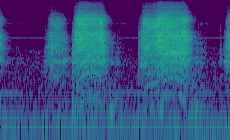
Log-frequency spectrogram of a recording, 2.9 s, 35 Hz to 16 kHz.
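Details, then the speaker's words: Tamiya Fighter Buggy RX #58184 after a fix for its dud first channel: the brushed motor, driven by the ESC in reverse, gives short bursts of faint buzzing whine with each throttle blip. It runs normally. "That means that it's trying to accelerate, and you can hear the motor just faint noise here. Actually, you can hear it. Not that high-pitched whine, not whine, noise."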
